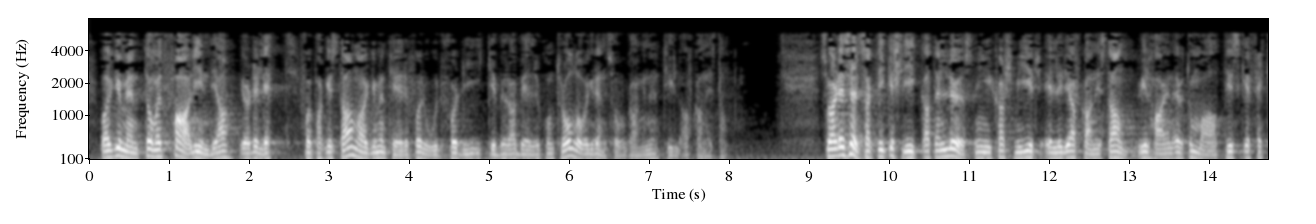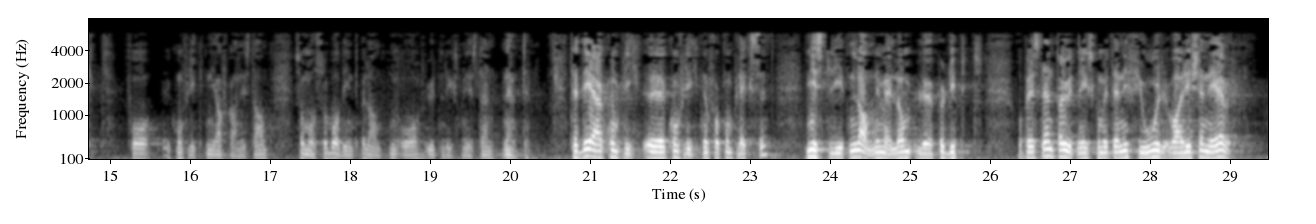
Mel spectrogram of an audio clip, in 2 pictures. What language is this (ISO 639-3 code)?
nob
